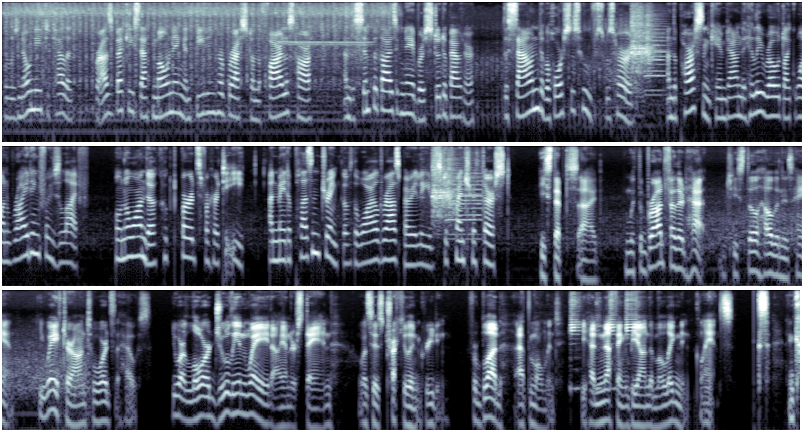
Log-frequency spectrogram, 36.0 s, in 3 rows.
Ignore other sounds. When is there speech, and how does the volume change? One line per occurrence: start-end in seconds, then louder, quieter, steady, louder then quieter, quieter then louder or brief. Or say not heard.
0.0-35.9 steady.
